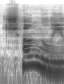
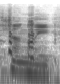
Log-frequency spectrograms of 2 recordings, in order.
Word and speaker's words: Chun-Li: why waste the time Lisa didn't pronounce it chun-li like I knew when I was a kid I named it Chumlee I don't know Oh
